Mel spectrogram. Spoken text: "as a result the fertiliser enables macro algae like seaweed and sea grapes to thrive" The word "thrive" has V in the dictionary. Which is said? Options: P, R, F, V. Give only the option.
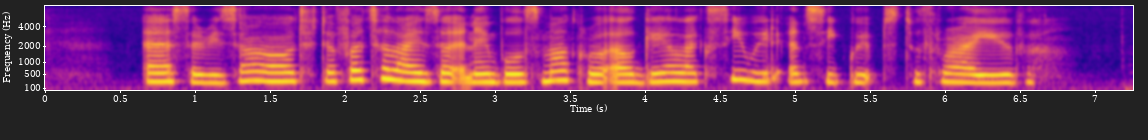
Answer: V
